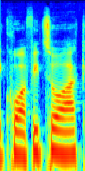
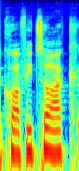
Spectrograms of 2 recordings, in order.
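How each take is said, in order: First: "coffee talk" said as "cwoffee tawk" in an exaggerated New York accent. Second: Said in the usual way. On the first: Shown as a demonstration. To the podcast host, showing the camp routine in a hammed-up New York accent. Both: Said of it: "do a New York accent like that".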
